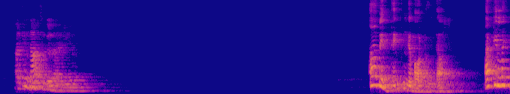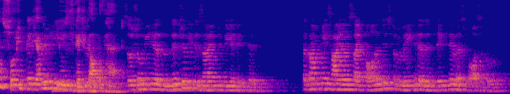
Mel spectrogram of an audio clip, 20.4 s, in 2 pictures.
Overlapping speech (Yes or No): Yes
